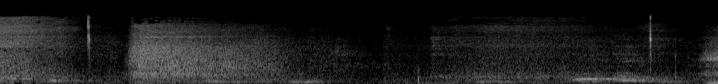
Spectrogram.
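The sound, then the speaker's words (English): Deep cleansing breaths, heard as a few long, soft swells of airy breath noise, faint and drawn out. “Let's get some cleansing breaths going. Just really feel your diaphragm.”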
